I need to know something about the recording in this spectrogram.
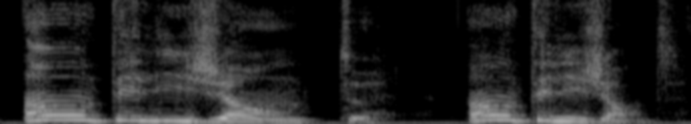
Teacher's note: Não existe em francês o som in, como a gente fala, interno, internacional, inteligente. Em francês, esse som sempre vai ser un. Un. Com esse sorrisinho mesmo aberto, facilita para produzir o som. · Term: som un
